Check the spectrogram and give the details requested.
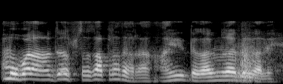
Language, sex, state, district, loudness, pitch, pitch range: Chakma, female, Tripura, Unakoti, -16 LUFS, 205 Hz, 165-235 Hz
